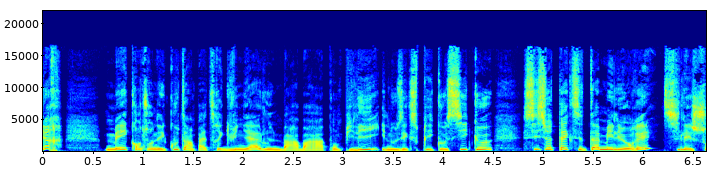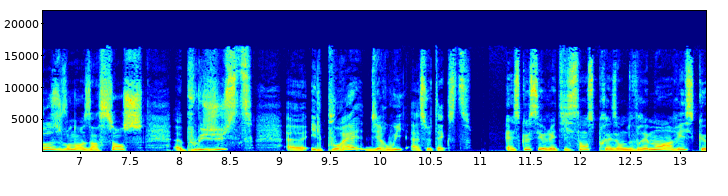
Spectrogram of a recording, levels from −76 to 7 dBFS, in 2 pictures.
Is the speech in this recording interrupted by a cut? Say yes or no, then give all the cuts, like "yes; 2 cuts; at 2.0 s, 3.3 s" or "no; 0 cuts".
no; 0 cuts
